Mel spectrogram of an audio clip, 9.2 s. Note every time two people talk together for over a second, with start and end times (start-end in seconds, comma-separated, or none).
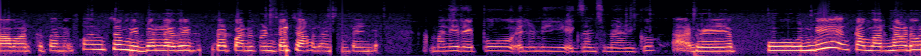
none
